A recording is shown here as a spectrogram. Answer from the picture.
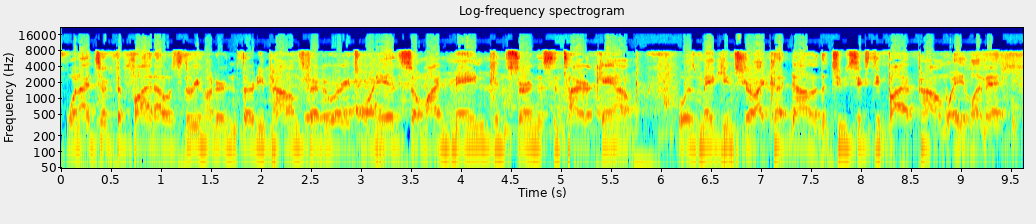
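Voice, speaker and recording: A man's fairly high voice at a fairly slow pace, hardly any pauses, very even loudness, and monotone, flat intonation over noticeable background noise. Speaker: fighter. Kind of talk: casual interview.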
